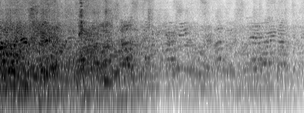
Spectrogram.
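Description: Indistinct chatter of several voices, fading out over the last two seconds.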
